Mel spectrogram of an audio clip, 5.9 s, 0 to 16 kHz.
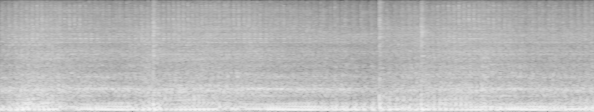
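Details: BMW R65 airhead needing choke and lots of throttle to start: low lumpy idle with occasional sharp pops from the left side, light visible from the intake; owner suspects very lean running; rough idle with popping.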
